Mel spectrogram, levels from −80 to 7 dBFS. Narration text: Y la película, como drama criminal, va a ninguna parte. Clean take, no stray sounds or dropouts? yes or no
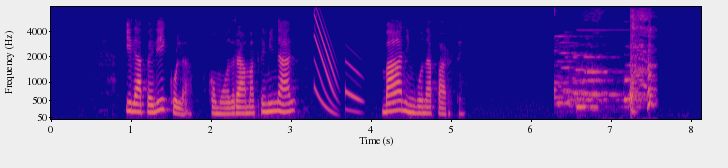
no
